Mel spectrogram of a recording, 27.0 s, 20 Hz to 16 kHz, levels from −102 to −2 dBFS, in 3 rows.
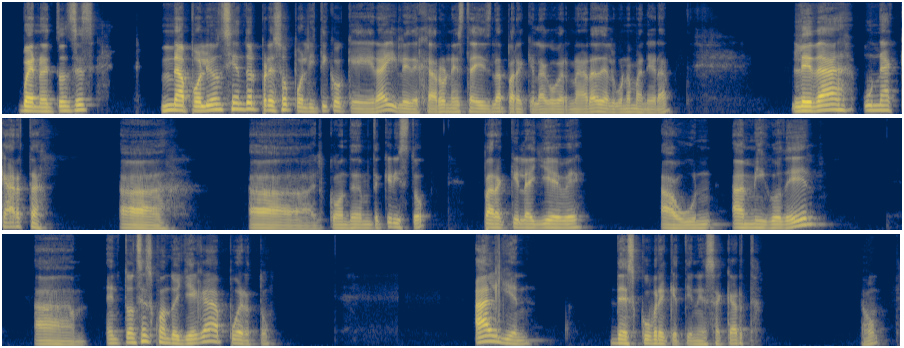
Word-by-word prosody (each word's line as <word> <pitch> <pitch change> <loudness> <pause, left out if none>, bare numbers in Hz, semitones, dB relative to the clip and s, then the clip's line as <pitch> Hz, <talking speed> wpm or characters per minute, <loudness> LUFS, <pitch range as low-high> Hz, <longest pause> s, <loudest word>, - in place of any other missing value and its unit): Bueno 140 -3 +7
entonces 145 +6 0 0.6
Napoleón 155 +2 +6
siendo 195 +1 +3
el 190 - -6
preso 165 +2 +2
político 130 +3 -3
que 100 -2 -5
era 130 - +3
y 160 - 0
le 105 -2 -1
dejaron 105 +4 -1
esta 110 0 -1
isla 110 +2 -3
para 100 -4 -3
que - - -11
la 95 0 -3
gobernara 95 +3 -3
de - - +2
alguna 100 +1 -4
manera. 95 -2 -6 1.2
Le 140 +1 +10
da 165 +3 +6
una 160 0 -1
carta 115 -9 -3 0.6
a 95 -5 -1 0.8
a 95 -4 -2
el 90 +2 -18
Conde 105 0 -5
de 105 - -3
Montecristo 120 +2 -6 0.5
para 115 -4 +1
que 125 - -3
la 115 -1 0
lleve 115 +1 -1 0.7
a 105 -2 -1
un 105 +2 -6
amigo 110 -1 -1
de 145 - +1
él. 215 +1 -6 1.1
Am, 95 -4 -5 0.2
entonces 145 +8 -1
cuando 135 -5 0
llega 130 +11 0
a 175 0 -4
puerto. 110 -3 -5 2.0
Alguien 115 -12 +3 0.7
descubre 120 -2 0
que - - -7
tiene 100 -1 -9
esa 100 0 -5
carta, 115 +2 -8 1.0
¿no? - - -11
115 Hz, 120 wpm, -24 LUFS, 105-145 Hz, 2.0 s, Le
